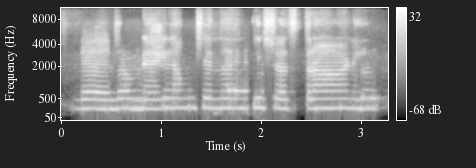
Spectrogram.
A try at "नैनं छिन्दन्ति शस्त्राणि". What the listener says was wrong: अभी देखिए, नैनम नहीं बोलना है, म का उच्चारण नहीं करना है। च छ ज झ य आता है लास्ट में। देखिए छ जो व्यंजन है वो च वर्ग का है, और इस वर्ग का अनुनासिक क्या आता है लास्ट में? य।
